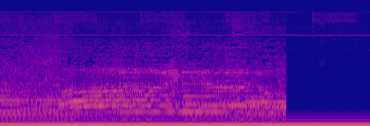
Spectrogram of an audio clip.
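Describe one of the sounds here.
A woman sings through a loudspeaker.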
